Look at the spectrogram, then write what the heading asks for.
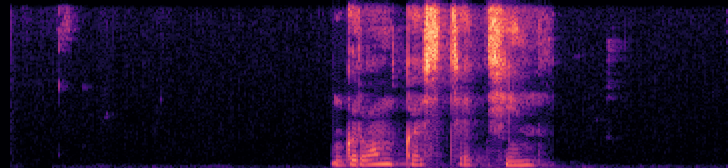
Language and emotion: Russian, neutral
